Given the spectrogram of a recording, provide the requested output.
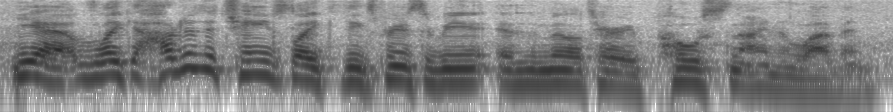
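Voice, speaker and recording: Male radio host, animated intonation, mellow tone, casual interview chat, exclamatory, faint noise behind. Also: medium pitch, fairly quick. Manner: gushing, exclamatory.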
